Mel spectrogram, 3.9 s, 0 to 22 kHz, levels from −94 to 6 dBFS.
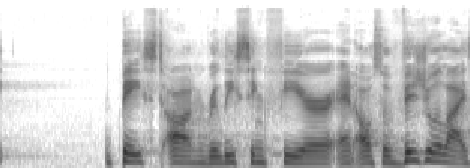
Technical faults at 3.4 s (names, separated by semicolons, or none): none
